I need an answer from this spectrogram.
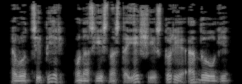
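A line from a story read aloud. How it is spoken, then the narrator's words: Plain. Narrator (Russian): ответил он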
